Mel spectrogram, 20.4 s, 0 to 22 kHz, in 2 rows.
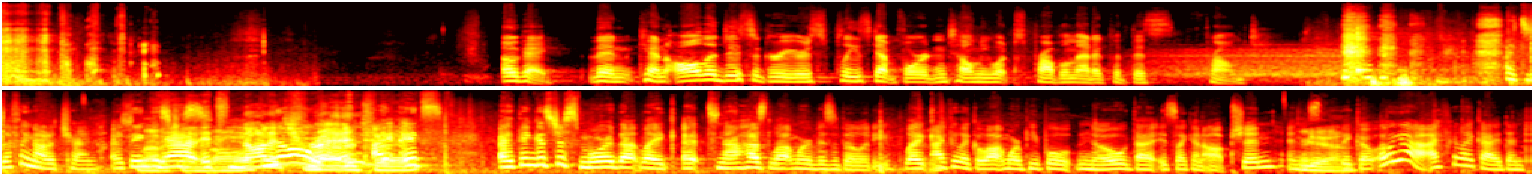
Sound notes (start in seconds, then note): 8.9 chuckles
